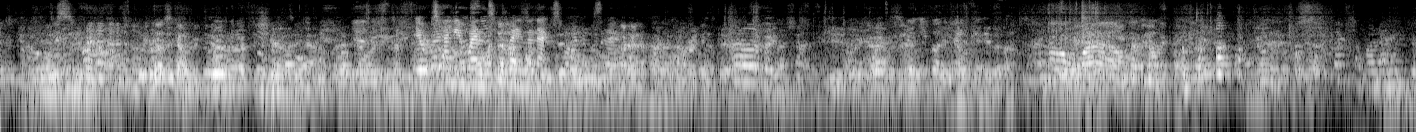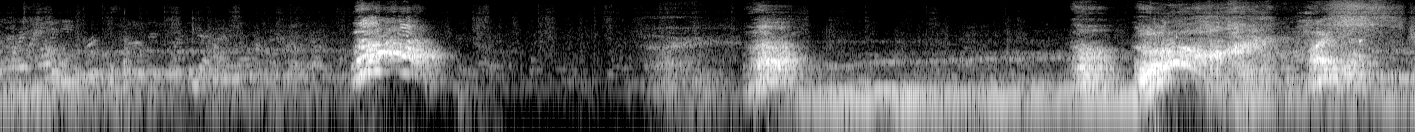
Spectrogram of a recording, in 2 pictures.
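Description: A group of young adults talk among themselves nearby.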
